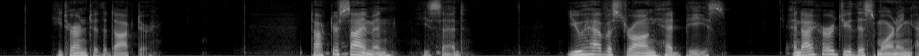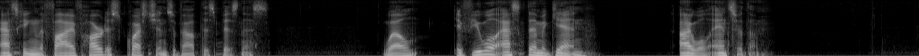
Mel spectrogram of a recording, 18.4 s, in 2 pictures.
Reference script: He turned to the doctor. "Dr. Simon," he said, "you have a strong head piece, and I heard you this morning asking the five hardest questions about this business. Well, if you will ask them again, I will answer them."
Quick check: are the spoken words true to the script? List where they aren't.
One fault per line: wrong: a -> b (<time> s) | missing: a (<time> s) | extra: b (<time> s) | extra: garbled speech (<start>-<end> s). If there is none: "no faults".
no faults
